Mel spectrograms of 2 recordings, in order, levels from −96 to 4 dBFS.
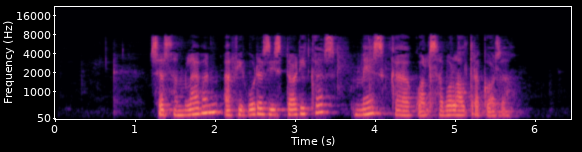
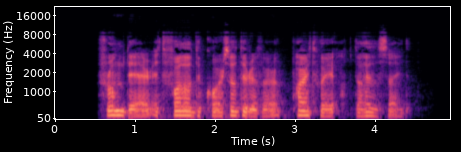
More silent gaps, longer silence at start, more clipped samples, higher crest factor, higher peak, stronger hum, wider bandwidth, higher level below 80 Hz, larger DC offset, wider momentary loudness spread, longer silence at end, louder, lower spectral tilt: neither; first, 1.2 s vs 0.55 s; neither; about the same, 18 dB vs 18 dB; second, -8 dBFS vs -2 dBFS; neither; about the same, 8.4 kHz vs 9 kHz; second, -64 dBFS vs -58 dBFS; neither; second, 8 LU vs 11 LU; first, 0.7 s vs 0.5 s; second, -24 LUFS vs -21 LUFS; about the same, -4.5 dB/octave vs -5.5 dB/octave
